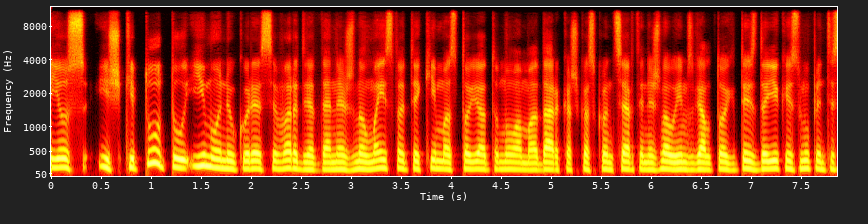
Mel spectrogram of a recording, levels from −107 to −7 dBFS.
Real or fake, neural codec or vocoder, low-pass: fake; codec, 24 kHz, 0.9 kbps, WavTokenizer, large speech release; 10.8 kHz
